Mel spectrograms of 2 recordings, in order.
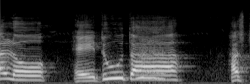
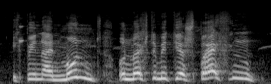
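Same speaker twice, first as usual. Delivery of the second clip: ordinary talk, nothing marked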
